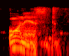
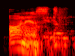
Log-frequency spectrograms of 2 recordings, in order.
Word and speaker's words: honest: En este caso vamos a pronunciar estas palabras honest, honest. Inicia con un sonido de vocal, no es solo porque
